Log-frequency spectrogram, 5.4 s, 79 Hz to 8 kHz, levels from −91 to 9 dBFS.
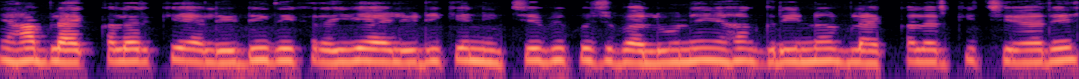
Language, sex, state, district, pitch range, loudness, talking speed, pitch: Hindi, female, Chhattisgarh, Bilaspur, 215-235 Hz, -17 LUFS, 245 wpm, 225 Hz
